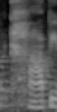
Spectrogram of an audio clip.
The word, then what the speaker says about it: copy: making some copies okay twig loves this word copy copy because they want you to know the difference between coffee coffee a drink a cup of coffee coffee or he's making some copies he's making some copies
